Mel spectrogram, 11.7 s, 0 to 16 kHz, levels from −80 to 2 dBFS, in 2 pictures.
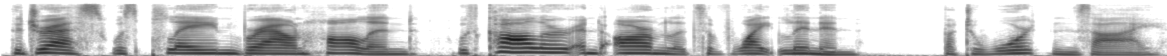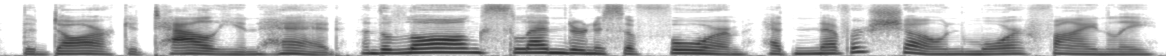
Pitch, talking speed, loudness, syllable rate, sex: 185 Hz, 165 wpm, -20 LUFS, 4.2 syllables/s, female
